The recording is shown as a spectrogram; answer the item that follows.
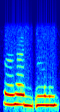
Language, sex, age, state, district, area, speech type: Bengali, female, 30-45, West Bengal, Bankura, urban, conversation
